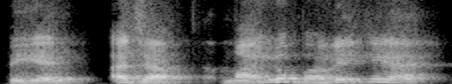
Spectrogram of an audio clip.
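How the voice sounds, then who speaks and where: A man with an Indian accent and a high-sitting voice lectures a class at an unhurried pace, mixing Hindi and English and joking with students. Recorded on a phone from far off, the classroom sounds echoey.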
